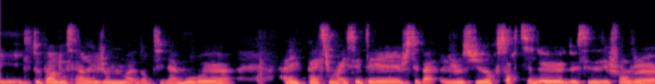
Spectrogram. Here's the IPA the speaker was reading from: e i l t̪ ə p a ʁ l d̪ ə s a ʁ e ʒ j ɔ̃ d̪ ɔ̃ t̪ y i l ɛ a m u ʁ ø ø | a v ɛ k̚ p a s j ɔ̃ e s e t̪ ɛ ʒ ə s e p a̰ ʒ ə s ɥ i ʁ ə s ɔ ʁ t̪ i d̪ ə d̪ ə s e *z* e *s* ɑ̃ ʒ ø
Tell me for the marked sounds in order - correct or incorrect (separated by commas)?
correct, incorrect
